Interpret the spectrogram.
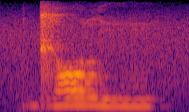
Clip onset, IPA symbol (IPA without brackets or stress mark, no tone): d͡ʒ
